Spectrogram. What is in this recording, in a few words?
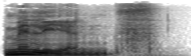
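"millionth", British English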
